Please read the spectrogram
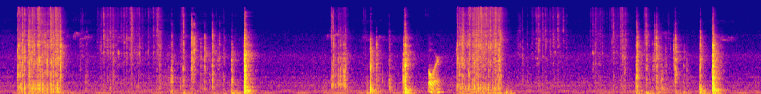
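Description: A tarot deck being shuffled twice, each shuffle a dense flutter of cards lasting about a second: one just after the start and one about nine seconds in. Scattered sharp taps and clicks come between the two shuffles.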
